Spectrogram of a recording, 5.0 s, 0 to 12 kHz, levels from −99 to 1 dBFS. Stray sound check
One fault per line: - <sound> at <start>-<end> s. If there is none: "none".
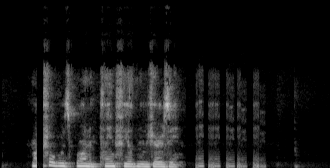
- dropout at 0.5-0.7 s
- laugh at 2.9-4.0 s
